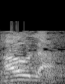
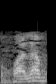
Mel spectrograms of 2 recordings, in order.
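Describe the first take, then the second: First: The first vowel sounds like 'aw'. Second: The first vowel sounds like 'oo'. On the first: The speaker calls it right. "خاولا لفظ ہے خاولا" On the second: The speaker calls it wrong. "خولا مت کہو"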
